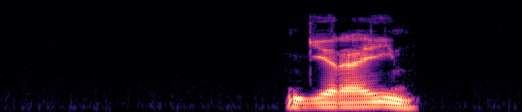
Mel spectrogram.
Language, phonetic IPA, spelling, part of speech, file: Russian, [ɡʲɪrɐˈin], героин, noun, Ru-Heroin.ogg
- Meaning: heroin (powerful and addictive drug)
